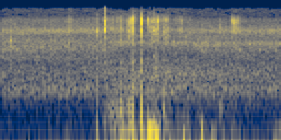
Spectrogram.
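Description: Fingers rub and bump against a phone close by, making a loud rustling.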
